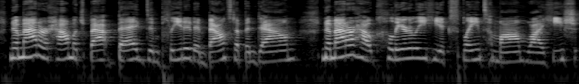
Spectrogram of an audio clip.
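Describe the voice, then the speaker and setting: A woman with a fairly high, very bright voice reads a children's story aloud. She sounds like an elementary teacher, expressive and clearly speaking to young listeners.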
